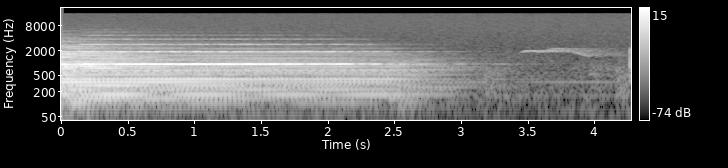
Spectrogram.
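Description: A trumpet and piano play a final chord that rings out in an echoing hall.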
